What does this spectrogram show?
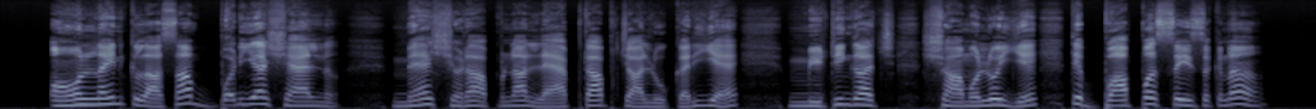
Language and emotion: Dogri, happy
